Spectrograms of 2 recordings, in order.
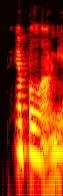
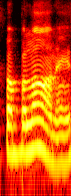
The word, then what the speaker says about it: Pampalone: Your last name is Pampalone. Is that how you pronounce it? – Pampalone, yeah. – Mm-hmm. Pampalone. Oh, so I should say it like I'm from Chicago. Pampalone. – Yeah. Well, if you want to say like you're from New York, it's Pampalone. So Pampalone.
